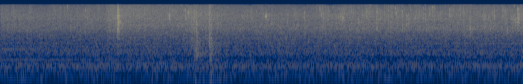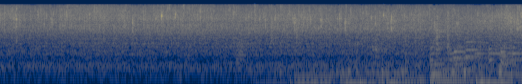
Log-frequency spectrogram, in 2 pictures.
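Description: Battered chicken wings frying in hot oil in a cast-iron skillet: a steady sizzle, with two light clicks in the first two seconds.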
